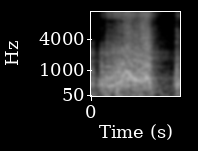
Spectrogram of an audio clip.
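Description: A package zipper is pulled open in one quick close rip lasting about half a second, followed by a short second tug.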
